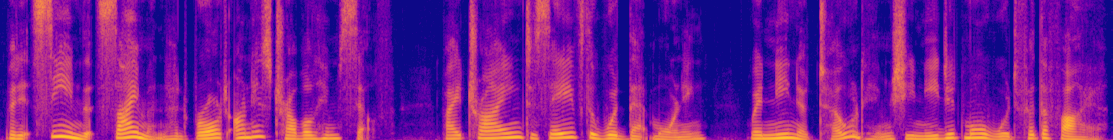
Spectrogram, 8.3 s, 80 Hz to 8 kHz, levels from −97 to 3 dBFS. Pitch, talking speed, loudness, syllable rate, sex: 195 Hz, 215 wpm, -19 LUFS, 4.9 syllables/s, female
